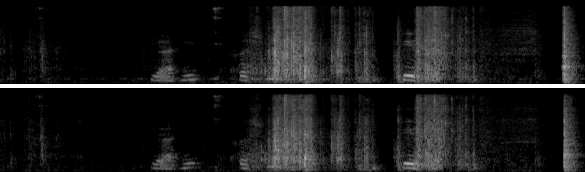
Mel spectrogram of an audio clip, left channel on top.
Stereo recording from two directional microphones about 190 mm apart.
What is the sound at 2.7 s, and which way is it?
Crumpling, 10° left (ahead or behind).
